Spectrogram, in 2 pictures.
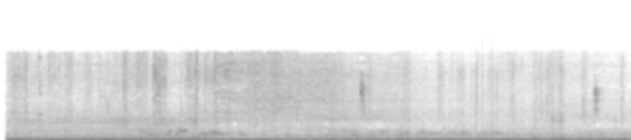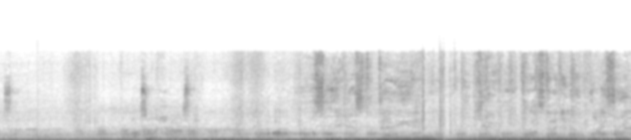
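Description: Music with vocals playing on a car stereo inside the cabin of a moving Subaru Impreza, over the car's low running engine and road noise; it gets louder about two-thirds of the way through.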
